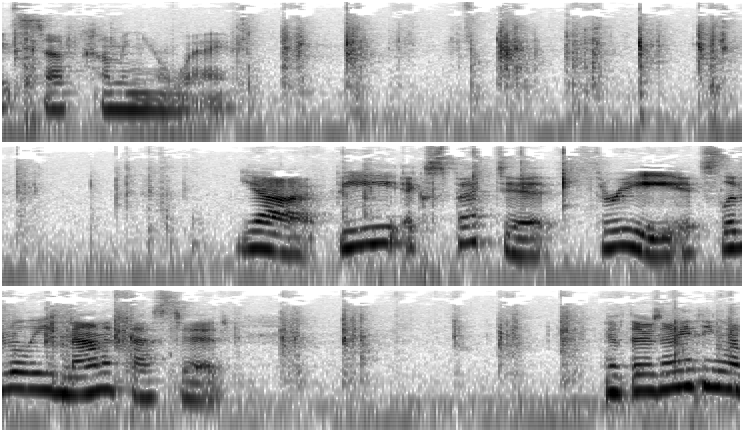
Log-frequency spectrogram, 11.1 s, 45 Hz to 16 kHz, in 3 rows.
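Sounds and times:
cards being shuffled: 1.1s - 11.0s.

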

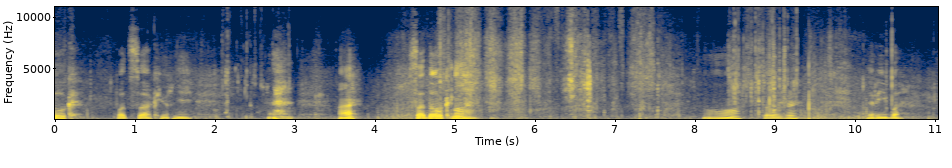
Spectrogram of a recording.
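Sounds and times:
landing net scraping: 4.1s - 7.7s
person speaking: 4.4s - 5.8s.

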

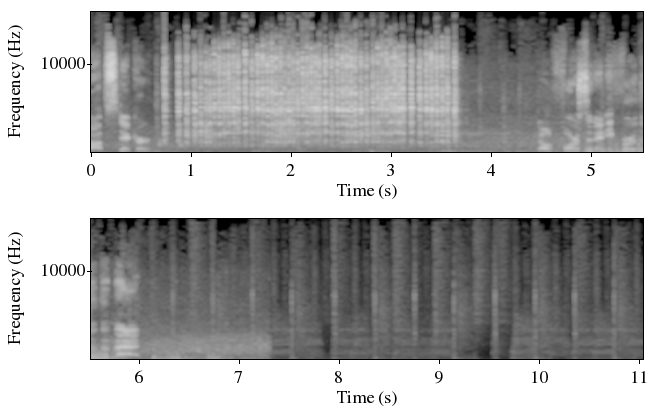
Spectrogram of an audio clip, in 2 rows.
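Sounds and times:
hand-cranked winch clicking: 0.0s - 4.3s.

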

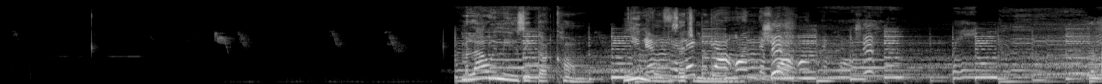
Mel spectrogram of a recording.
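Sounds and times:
faint bird chirps: 0.1s - 4.6s.

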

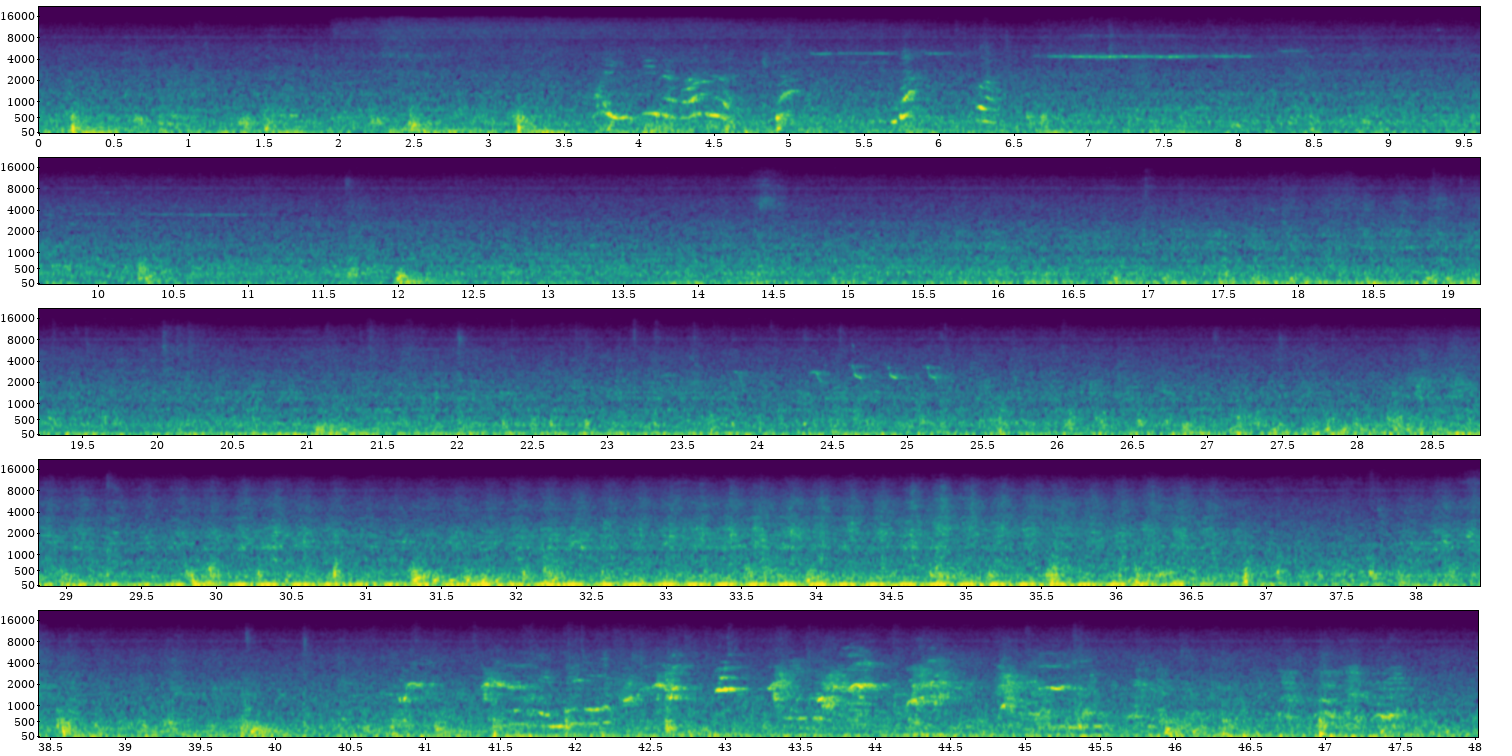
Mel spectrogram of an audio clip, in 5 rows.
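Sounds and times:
train rumble: 0.0s - 48.0s
wheels clattering over rail joints: 16.7s - 48.0s.

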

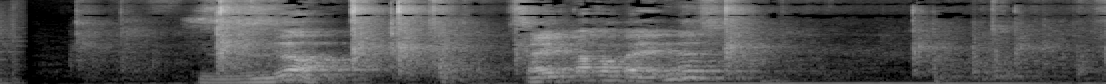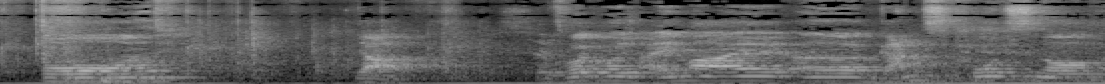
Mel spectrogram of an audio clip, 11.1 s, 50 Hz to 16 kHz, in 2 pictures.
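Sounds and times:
man speaking: 1.0s - 1.8s.

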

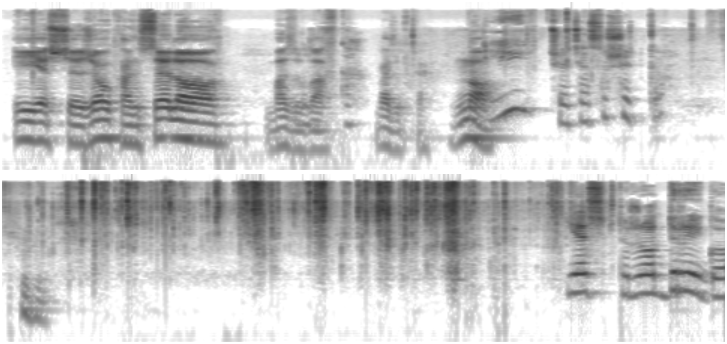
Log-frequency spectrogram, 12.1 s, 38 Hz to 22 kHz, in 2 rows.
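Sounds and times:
foil wrapper crinkling and tearing: 6.0s - 11.2s.

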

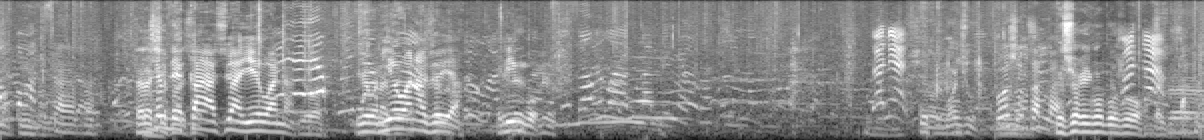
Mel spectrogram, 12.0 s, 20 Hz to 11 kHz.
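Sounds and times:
adults and children talking: 0.0s - 12.0s.

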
